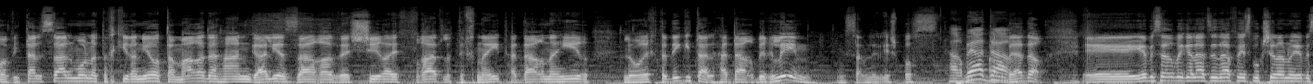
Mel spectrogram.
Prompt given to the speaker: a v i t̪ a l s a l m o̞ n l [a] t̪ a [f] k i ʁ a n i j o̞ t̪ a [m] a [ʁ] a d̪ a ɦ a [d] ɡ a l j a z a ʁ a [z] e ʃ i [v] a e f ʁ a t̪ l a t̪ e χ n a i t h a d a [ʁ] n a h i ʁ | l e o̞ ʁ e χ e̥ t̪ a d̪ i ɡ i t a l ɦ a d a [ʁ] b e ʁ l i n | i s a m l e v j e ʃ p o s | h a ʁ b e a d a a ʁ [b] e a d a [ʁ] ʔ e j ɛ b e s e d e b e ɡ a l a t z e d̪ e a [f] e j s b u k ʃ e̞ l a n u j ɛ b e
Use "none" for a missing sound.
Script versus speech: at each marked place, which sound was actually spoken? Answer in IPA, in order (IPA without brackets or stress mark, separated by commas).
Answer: a, χ, m, ʁ, n, v, ʁ, ʁ, ʁ, b, ʁ, f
